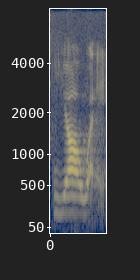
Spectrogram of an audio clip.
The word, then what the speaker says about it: Yahweh: am is my name usually it's pronounced yahweh in hebrew now the name of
